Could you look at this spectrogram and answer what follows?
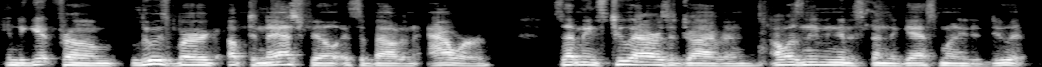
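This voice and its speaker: A man's voice: on the low side, fairly quick, a little hiss or hum. A man in his thirties from upstate New York, a country singer telling his story in a casual, rambling interview. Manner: rambling, relaxed, restarts mid-sentence. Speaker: country singer-songwriter guest.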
